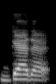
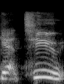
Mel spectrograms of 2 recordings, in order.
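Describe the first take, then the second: First: The t sounds merge into a soft d. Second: Both t sounds are clearly pronounced. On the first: "speak English with American accent, answer gather" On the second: "you can pronounce that get to. It's okay"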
